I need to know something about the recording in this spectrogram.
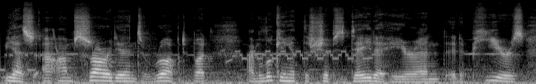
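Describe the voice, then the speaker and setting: A man's voice: on the high side, normal speed, music in the background, close to an everyday voice. A man playing a polite, earnest and deferential ship's crewman in an audio drama. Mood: apologetic, earnest. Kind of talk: scripted fan audio drama acting.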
